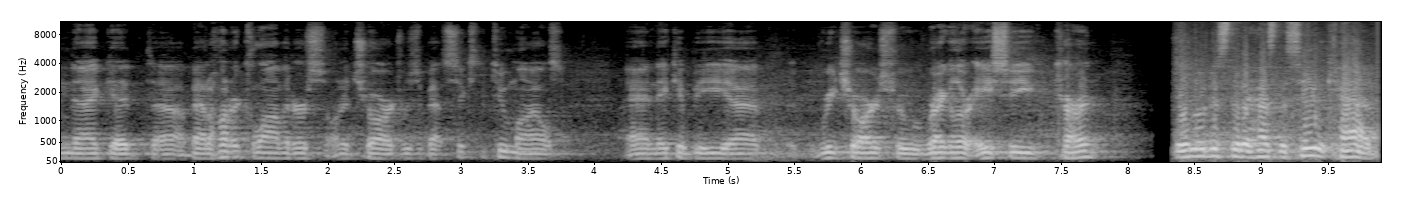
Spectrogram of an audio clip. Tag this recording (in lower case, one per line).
speech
